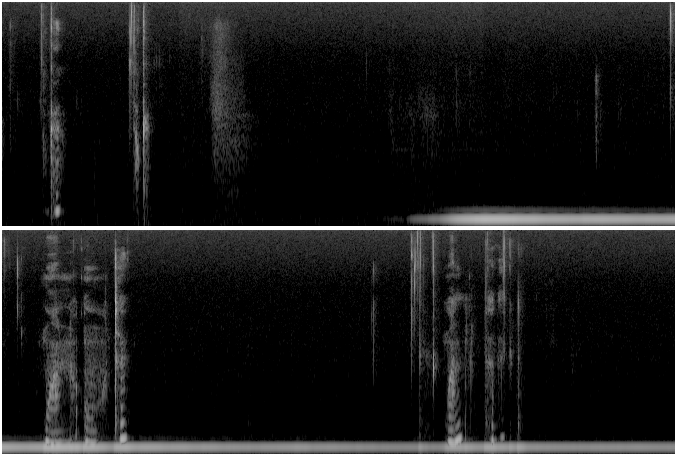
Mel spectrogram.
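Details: ASMR roleplay cranial nerve exam, eyes closed, binaural: soft taps, then a struck low tuning fork hums steadily and slowly fades as a second fork is introduced to ask one or two; simulated hearing test tuning fork tone.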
